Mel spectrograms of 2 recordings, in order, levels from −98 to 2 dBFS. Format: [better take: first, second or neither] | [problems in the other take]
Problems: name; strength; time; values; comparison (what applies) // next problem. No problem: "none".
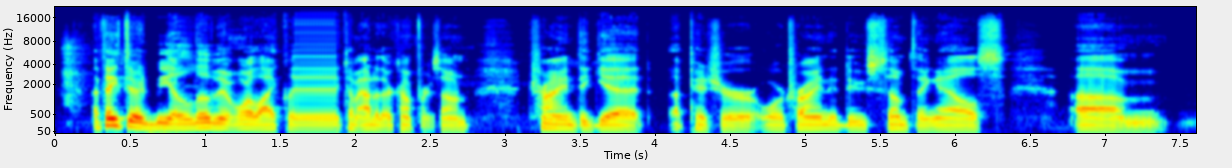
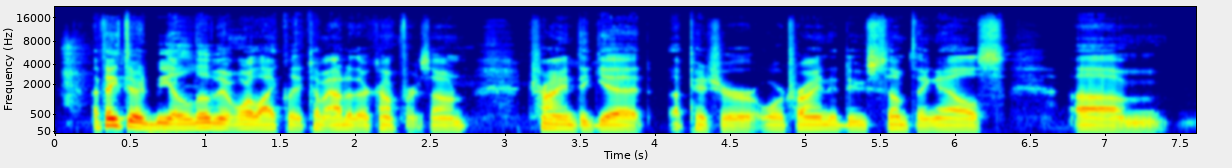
second | audio freezing; at 1.5 s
